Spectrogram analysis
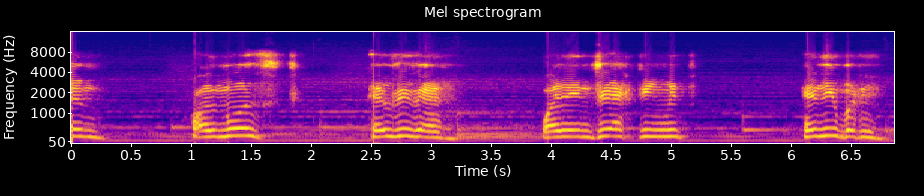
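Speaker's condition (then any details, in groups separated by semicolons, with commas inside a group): Cerebral palsy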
